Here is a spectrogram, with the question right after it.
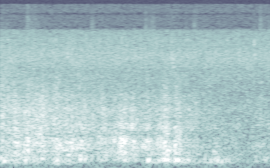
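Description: Thunderstorm with rain in a horror video game set at a dilapidated creek, a dense steady rain hiss under low rolling rumbles of thunder, no voices.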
